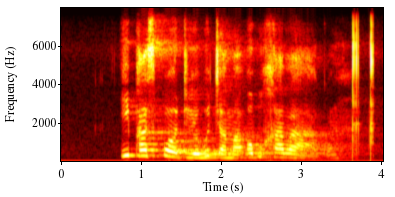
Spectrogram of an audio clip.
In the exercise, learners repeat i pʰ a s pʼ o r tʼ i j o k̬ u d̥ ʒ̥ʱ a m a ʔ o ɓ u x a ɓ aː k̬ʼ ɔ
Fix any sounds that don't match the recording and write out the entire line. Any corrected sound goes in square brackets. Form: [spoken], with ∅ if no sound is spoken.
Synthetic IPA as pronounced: i pʰ a s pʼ o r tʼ i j o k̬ u d̥ ʒ̥ʱ a m a ʔ o ɓ u x a ɓ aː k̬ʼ ɔ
